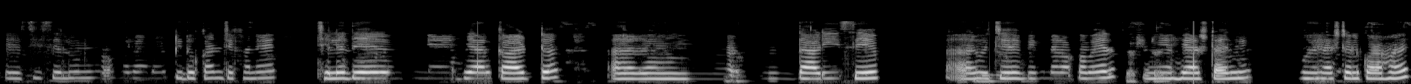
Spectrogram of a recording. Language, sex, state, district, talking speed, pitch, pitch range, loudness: Bengali, female, West Bengal, Paschim Medinipur, 105 wpm, 275 Hz, 270-285 Hz, -19 LUFS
